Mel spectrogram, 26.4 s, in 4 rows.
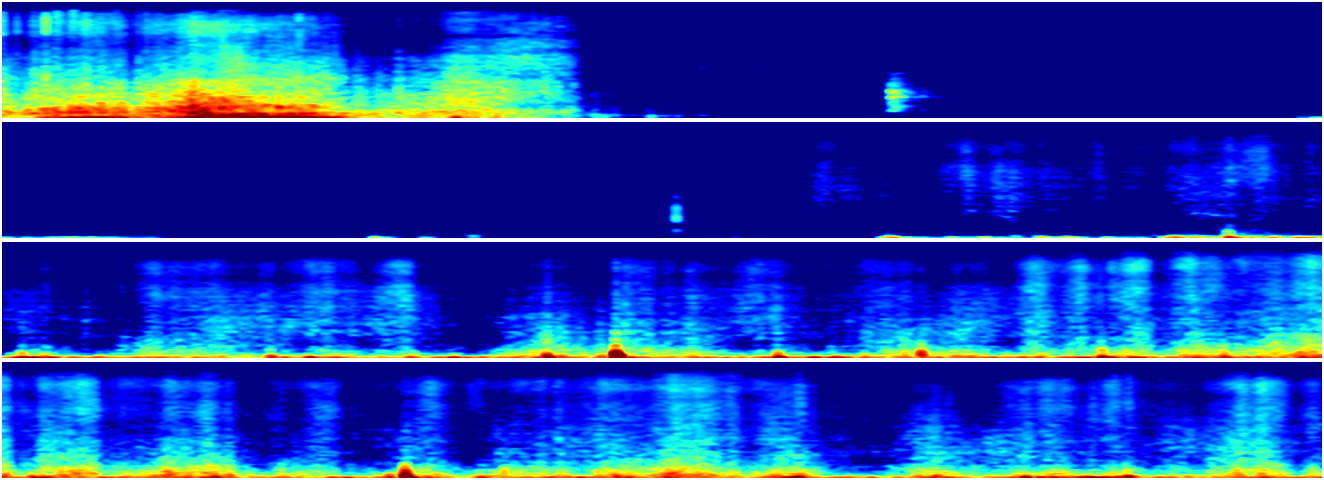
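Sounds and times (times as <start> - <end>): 
soft fabric brushing against a microphone: 0.0 - 2.9, 10.7 - 26.4.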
